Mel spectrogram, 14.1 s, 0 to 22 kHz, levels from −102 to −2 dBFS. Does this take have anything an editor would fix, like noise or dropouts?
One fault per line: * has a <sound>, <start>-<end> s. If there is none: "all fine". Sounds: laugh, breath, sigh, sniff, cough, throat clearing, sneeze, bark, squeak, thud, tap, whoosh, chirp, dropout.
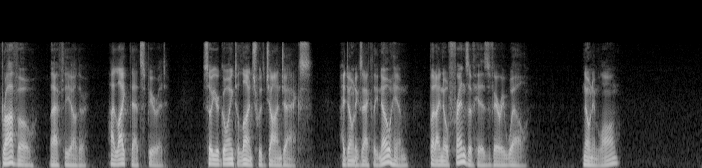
all fine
